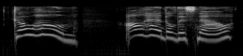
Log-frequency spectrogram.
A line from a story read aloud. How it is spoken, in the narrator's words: I shouted to Millie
